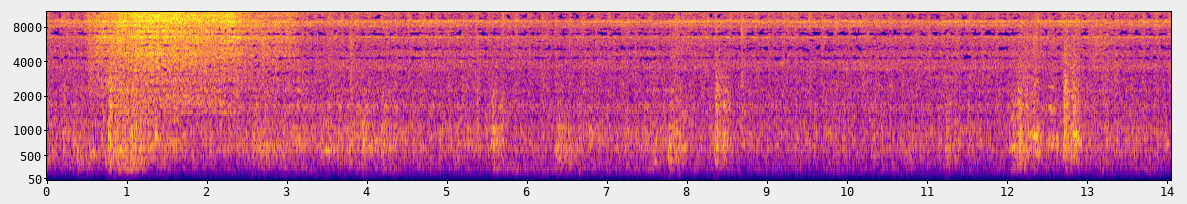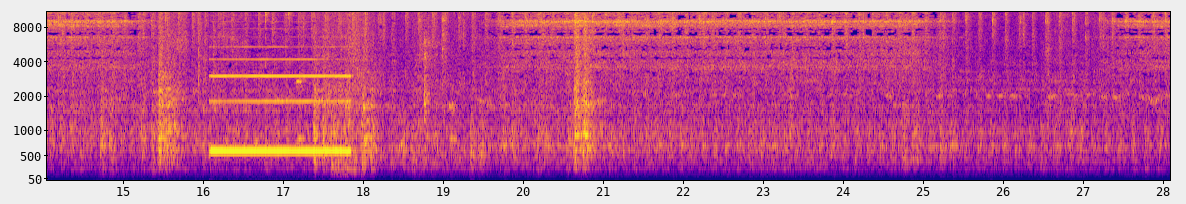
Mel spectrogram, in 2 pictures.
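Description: Passenger train running, heard from inside the driving cab of a double-deck Piano Ribassato driving trailer: a steady rumble and hiss, with a wheel knock over rail joints or points every few seconds. About two-thirds of the way through, one steady pitched warning tone sounds for almost two seconds and is the loudest sound.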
